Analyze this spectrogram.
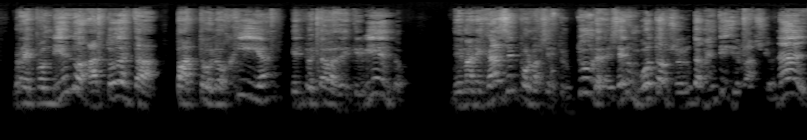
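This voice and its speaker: In an animated tone and with a Uruguayan accent, a man speaks at an extremely high pitch with very wide pitch swings. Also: moderate pace. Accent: Rioplatense Spanish (Uruguayan). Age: 60s. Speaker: political commentator. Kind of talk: radio interview. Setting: radio studio.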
